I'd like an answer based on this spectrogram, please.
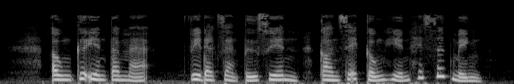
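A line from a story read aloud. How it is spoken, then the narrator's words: Smiling. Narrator (Vietnamese): Trương Tư Ninh ... mỉm cười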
